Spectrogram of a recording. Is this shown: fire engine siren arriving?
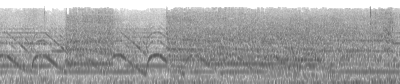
yes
